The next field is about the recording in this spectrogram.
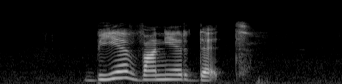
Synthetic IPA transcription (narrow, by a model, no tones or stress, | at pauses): biəvɐniərdə̰t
